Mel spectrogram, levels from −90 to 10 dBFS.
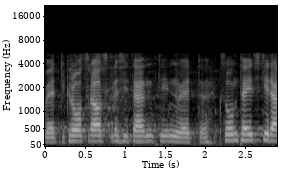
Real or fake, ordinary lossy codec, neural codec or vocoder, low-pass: fake; none; codec, 24 kHz, 3.1 kbps, DualCodec; 5.4 kHz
